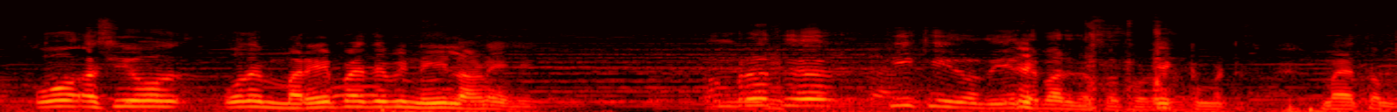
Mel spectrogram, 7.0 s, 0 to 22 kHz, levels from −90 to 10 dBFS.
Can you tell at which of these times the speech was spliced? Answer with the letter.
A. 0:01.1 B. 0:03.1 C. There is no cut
B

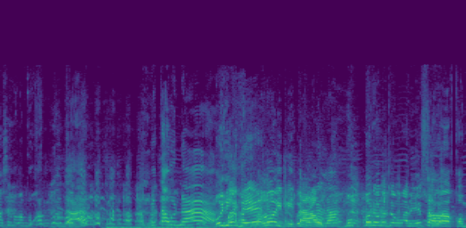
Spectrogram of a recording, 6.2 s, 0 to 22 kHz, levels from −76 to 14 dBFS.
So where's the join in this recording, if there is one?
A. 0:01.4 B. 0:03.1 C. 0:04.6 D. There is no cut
D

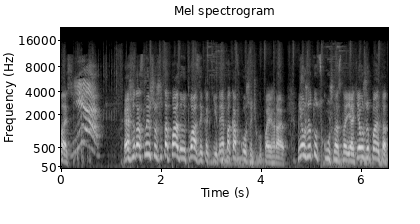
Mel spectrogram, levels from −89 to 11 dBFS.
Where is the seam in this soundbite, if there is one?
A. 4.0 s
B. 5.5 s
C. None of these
C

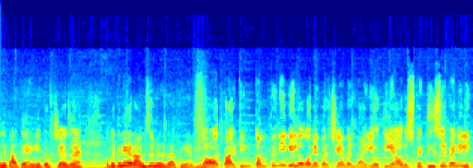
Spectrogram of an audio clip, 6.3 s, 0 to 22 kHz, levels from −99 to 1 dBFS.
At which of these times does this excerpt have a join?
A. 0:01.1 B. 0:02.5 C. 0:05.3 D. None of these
B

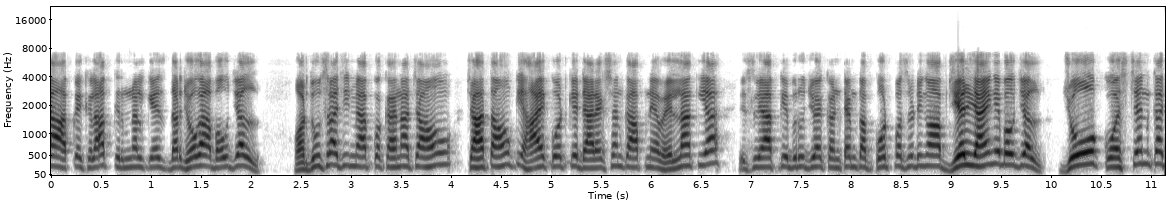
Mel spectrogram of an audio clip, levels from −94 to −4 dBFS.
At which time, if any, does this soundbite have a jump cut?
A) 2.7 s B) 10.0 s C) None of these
B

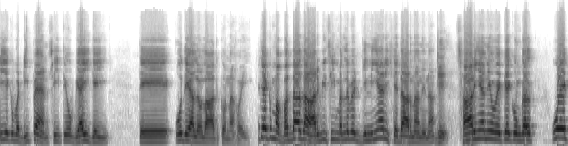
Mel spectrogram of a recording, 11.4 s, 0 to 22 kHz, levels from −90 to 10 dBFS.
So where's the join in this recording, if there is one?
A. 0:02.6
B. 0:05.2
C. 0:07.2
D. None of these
B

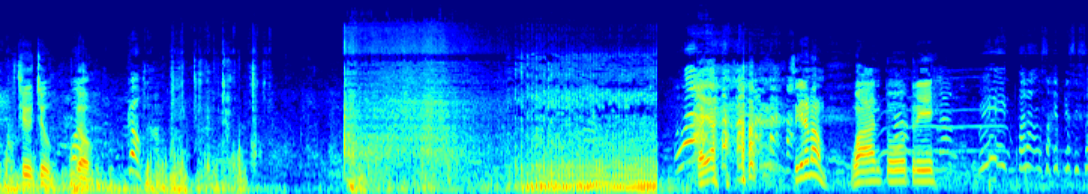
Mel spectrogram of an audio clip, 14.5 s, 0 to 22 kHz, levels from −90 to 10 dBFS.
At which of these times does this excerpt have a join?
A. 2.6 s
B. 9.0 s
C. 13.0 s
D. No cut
B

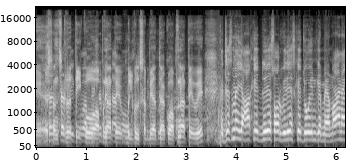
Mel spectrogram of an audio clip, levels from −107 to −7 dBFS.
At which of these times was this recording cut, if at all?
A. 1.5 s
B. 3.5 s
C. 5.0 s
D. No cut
B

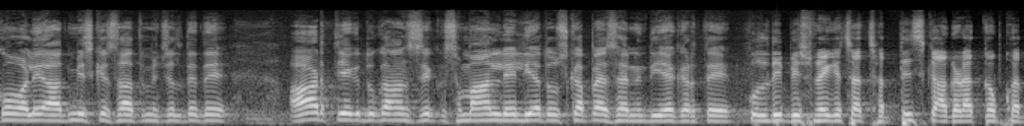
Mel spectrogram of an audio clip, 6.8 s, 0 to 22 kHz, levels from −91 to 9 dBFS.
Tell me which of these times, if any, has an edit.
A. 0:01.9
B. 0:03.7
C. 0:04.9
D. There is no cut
C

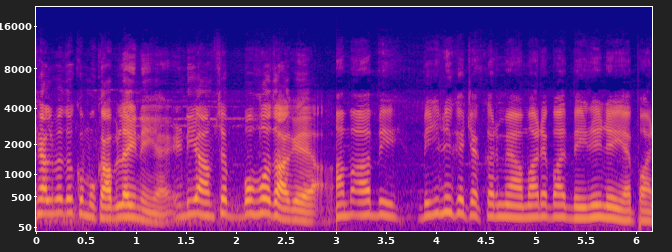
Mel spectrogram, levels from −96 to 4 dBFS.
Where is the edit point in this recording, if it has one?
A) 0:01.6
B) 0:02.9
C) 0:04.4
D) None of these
B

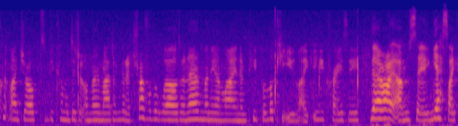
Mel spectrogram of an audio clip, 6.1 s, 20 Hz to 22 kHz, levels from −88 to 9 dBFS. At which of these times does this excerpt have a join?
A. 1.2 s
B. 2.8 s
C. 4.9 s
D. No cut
C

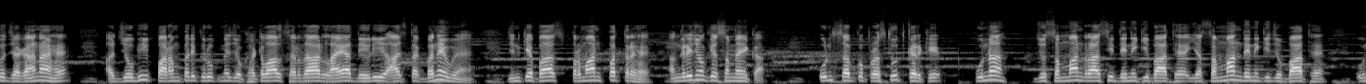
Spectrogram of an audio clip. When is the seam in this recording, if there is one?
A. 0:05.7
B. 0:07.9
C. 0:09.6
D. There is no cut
C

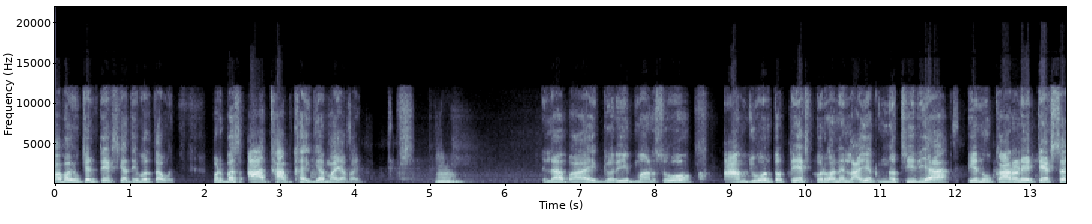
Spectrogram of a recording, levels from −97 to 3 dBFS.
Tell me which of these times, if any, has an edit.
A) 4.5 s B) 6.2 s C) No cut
C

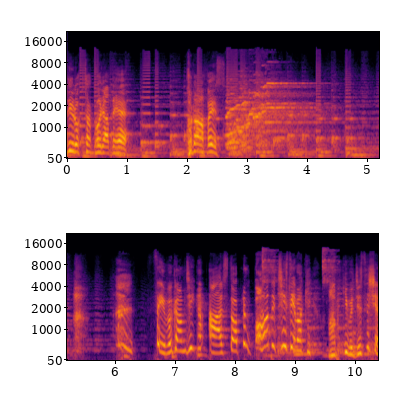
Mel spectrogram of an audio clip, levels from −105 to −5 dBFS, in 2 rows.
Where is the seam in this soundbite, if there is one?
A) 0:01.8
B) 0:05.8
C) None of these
C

